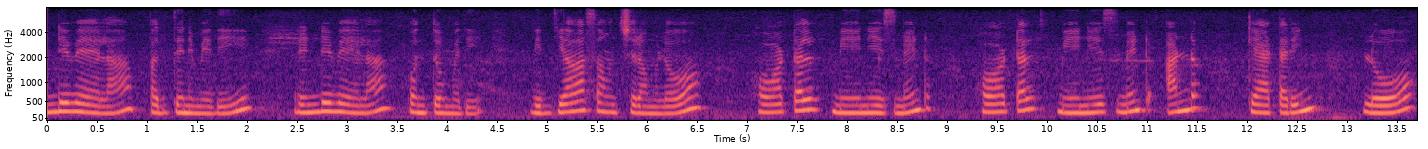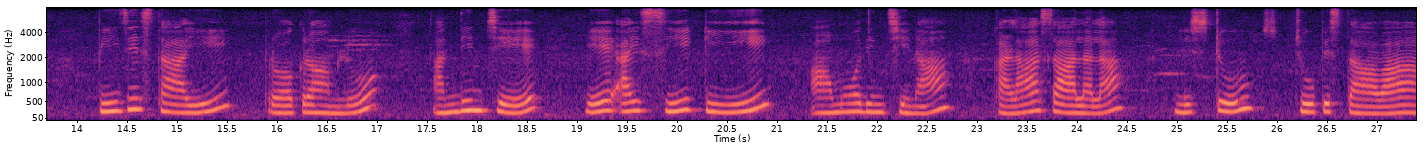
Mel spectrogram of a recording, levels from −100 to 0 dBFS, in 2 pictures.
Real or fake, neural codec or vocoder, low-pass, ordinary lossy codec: real; none; none; none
